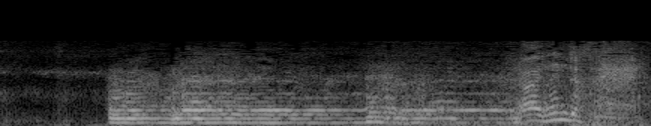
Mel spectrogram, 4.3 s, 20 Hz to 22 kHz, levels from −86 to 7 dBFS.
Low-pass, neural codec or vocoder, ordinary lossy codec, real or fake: 7.2 kHz; codec, 16 kHz, 1.1 kbps, Voila-Tokenizer; MP3, 24 kbps; fake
